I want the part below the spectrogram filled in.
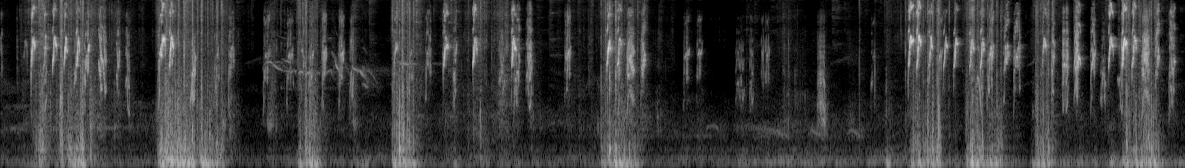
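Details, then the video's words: Caged parrotlets squabbling in a fight, giving repeated harsh, raspy chirping bursts of varying length with brief pauses, some soft scraping between outbursts. "My birds are fighting"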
